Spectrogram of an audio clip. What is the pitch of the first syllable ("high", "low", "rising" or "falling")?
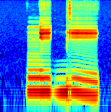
high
